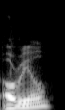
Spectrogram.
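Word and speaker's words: Aureal: heard uh oh real i think it's pronounced oriole i i assume a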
